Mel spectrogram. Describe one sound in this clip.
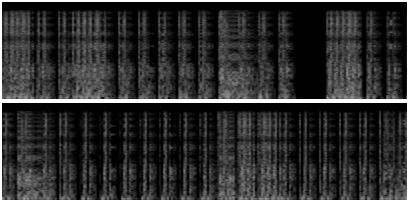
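Rapid gunfire crackles from a video game.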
